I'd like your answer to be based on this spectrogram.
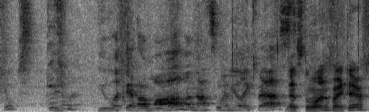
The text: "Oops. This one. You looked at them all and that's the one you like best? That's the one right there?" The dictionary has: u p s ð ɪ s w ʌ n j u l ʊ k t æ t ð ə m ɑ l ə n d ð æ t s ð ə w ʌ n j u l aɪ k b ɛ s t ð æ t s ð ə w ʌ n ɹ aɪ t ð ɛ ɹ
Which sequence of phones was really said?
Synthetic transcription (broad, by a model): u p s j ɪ l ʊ k ɪ t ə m ɑ l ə n ð æ t s ð ə w ʌ n j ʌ l aɪ k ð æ t ð æ t s ð ə w ʌ n ɹ aɪ t ð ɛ ɹ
